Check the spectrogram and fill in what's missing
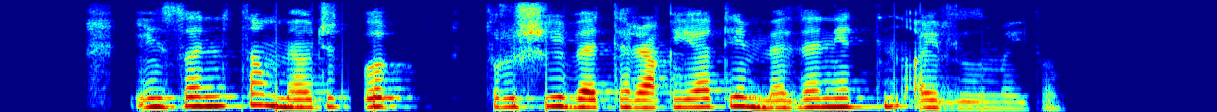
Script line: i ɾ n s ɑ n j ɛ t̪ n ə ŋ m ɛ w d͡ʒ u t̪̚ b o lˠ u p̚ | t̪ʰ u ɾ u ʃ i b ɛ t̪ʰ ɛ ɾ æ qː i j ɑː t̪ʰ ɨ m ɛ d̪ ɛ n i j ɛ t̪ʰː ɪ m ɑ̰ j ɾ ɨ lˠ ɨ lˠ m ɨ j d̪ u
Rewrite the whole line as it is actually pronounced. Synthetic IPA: i n s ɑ n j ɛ t̪ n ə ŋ m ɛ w d͡ʒ u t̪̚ b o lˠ u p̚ | t̪ʰ u ɾ u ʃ i v ɛ t̪ʰ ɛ ɾ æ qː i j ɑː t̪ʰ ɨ m ɛ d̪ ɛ n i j ɛ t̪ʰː ɪ n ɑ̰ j ɾ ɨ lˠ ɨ lˠ m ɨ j d̪ u

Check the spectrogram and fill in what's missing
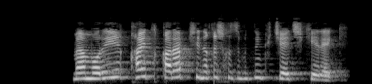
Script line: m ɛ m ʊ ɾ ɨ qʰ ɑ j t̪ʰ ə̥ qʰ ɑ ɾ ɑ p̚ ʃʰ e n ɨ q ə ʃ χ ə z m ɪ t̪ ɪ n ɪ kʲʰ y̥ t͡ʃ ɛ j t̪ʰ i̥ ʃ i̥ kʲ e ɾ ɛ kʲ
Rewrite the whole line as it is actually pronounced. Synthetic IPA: m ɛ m u ɾ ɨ qʰ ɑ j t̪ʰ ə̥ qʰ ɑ ɾ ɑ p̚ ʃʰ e n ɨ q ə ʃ χ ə z m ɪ t̪ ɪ n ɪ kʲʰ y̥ t͡ʃ ɛ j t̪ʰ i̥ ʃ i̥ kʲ e ɾ ɛ kʲ

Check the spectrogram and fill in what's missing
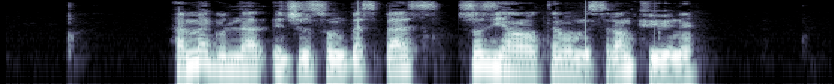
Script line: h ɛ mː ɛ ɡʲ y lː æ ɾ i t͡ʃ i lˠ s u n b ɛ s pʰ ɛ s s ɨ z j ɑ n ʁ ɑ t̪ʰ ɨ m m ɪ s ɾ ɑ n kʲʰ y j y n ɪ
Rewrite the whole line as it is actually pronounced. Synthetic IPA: h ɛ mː ɛ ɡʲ y lː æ ɾ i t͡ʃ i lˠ s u n b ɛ s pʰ ɛ s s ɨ z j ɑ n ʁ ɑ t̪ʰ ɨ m m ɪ s ɾ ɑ n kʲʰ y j y n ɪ

